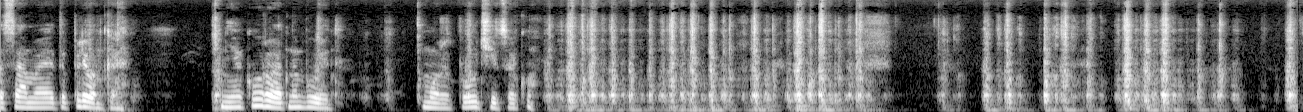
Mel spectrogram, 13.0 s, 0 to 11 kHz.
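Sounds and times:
hacksaw rasping through wood board: 5.4s - 13.0s.

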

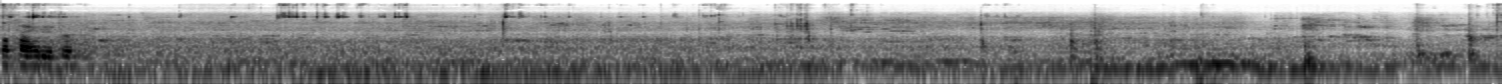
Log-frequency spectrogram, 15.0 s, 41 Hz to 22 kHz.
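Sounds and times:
keys jingling: 0.0s - 8.7s, 9.8s - 10.2s, 14.7s - 15.0s.

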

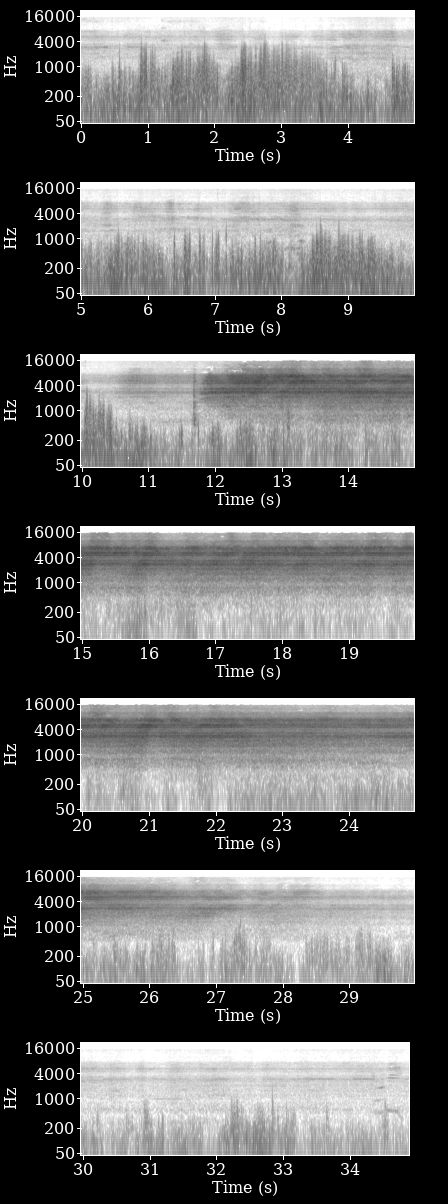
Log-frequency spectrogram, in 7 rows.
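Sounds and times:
steam hissing from locomotive: 9.8s - 30.3s.

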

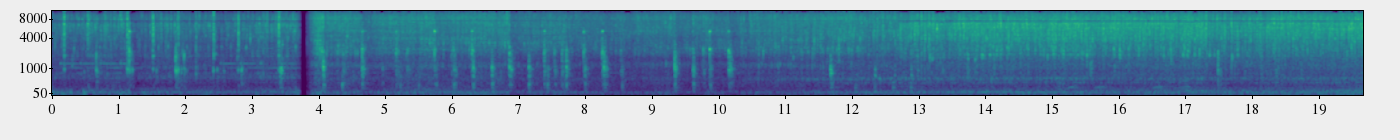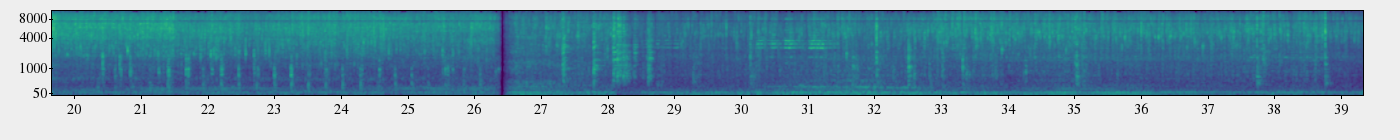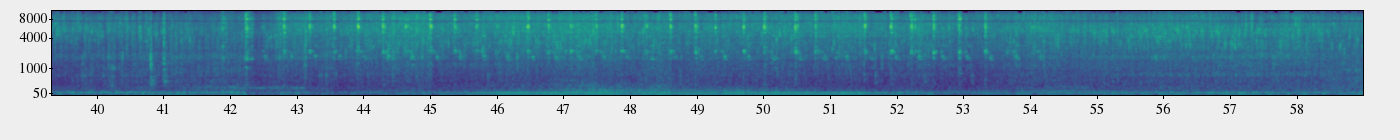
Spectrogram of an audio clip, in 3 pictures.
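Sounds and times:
frying sizzle: 0.0s - 59.0s
pan boiling with low rumble: 0.0s - 59.0s
pestle pounding in stone mortar: 0.6s - 8.7s, 9.3s - 10.4s, 20.3s - 26.4s
spoon clinking against pan: 42.8s - 53.9s.

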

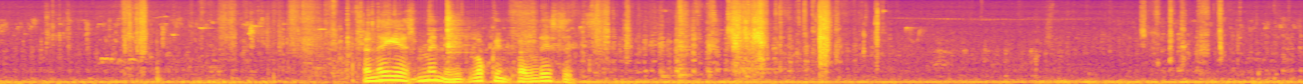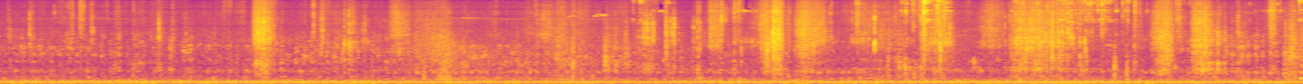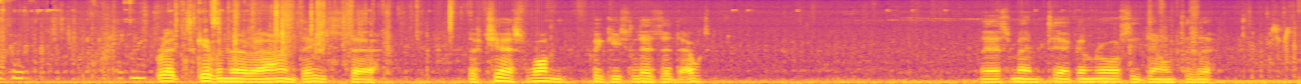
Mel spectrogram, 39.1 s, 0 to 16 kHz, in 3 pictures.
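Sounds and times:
steady low hum: 0.0s - 39.0s
dogs scuffling and rustling: 0.4s - 9.0s, 11.3s - 31.9s.

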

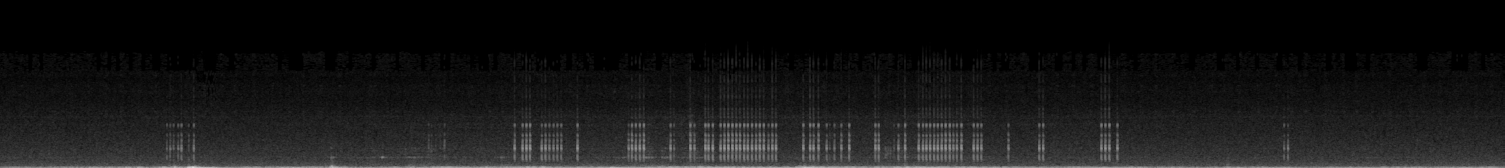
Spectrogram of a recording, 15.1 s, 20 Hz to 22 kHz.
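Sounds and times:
car engine running at low revs: 0.0s - 15.0s
buzzing rattles: 3.8s - 11.4s.

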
